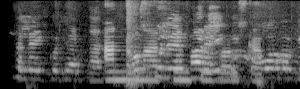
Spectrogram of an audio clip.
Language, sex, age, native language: Icelandic, female, 12, Icelandic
